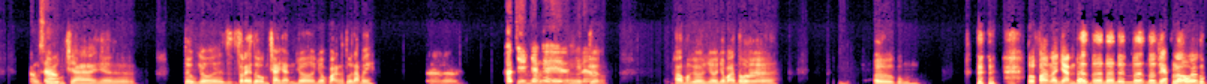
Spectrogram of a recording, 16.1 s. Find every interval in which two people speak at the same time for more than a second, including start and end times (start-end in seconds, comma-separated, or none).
none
